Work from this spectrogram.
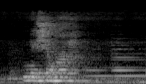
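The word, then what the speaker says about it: נשמה: A ver, ¿qué era el aliento, ¿sabe cómo se pronuncia esa palabra aliento? Neamá, así se pronuncia la palabra neamá.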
